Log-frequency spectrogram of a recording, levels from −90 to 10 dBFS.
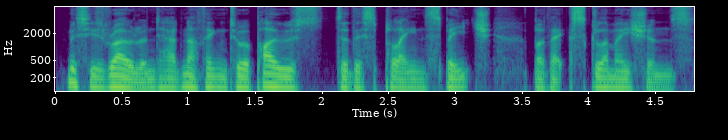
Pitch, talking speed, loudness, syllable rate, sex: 95 Hz, 150 wpm, -19 LUFS, 4.5 syllables/s, male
